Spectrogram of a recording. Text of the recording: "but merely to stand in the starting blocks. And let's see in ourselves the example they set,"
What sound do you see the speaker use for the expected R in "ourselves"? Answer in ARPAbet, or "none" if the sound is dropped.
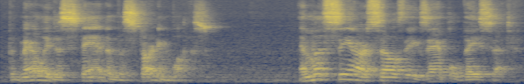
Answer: R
